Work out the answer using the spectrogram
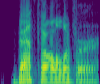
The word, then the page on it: Bath Oliver: American English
